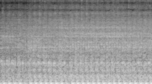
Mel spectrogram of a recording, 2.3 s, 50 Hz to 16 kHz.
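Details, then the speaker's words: Suzuki LTZ 400 low-hour quad at idle: even steady thump about ten beats a second with no ticking, valve noise or cam chain noise; runs quiet, normal idle. "she definitely runs good everything works lights work nice and quiet definitely don't hear that"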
